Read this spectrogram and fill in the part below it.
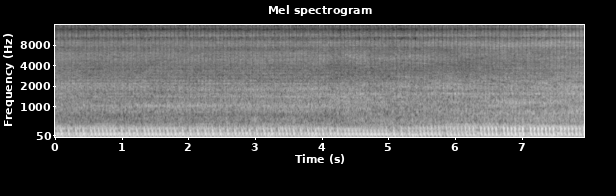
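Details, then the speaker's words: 1983 Honda XR200R single-cylinder dirt bike, first outdoor run after sitting for years, idle turned up slightly: even thump at steady idle, no smoke, light valve chatter the owner considers normal; healthy idle. "Had to turn that idle up a little bit there. No smoke. A little bit of a chatter, but that's I think just the valve."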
